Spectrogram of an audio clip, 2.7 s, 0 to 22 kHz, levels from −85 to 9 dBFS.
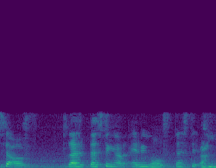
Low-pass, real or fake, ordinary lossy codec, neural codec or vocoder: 7.2 kHz; fake; Opus, 64 kbps; codec, 16 kHz in and 24 kHz out, 2.2 kbps, FireRedTTS-2 codec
